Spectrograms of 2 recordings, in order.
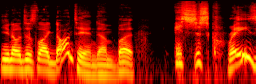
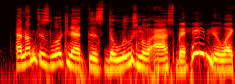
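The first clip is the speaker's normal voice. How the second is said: ordinary talk, nothing marked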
